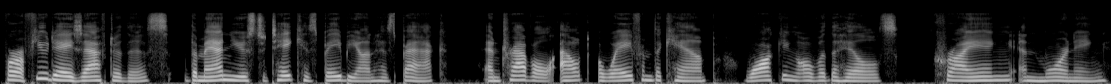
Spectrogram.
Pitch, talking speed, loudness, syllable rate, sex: 175 Hz, 160 wpm, -20 LUFS, 3.7 syllables/s, female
